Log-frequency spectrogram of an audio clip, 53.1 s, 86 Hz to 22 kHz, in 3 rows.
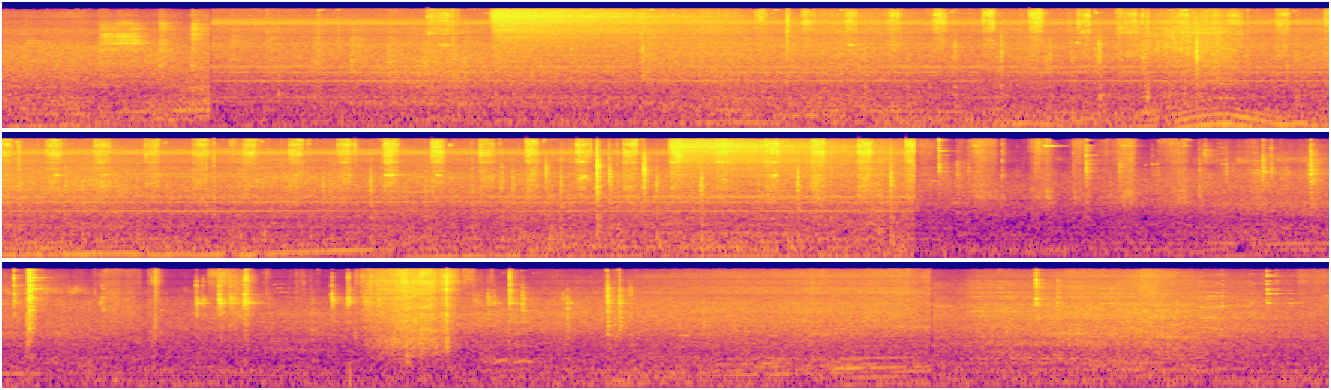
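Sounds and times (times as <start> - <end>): motor vehicle engine drone: 2.1 - 29.9.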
